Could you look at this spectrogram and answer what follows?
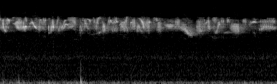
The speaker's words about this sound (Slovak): No a zase na poliach, na lukách, takí prví navrátilci, ktorých je počuť, tak okrem tých škovránkov sú to kanáriky.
